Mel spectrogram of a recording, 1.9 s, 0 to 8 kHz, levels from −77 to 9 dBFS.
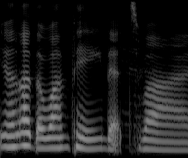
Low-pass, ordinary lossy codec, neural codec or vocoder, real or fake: none; none; none; real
